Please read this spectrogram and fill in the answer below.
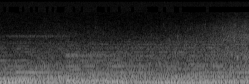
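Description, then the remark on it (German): Water churns and sloshes steadily as a swimmer dives under in a dark lake and pushes along just above the bottom, a dense, continuous rush with no voices. “Als das Wasser tief genug war, tauchte er unter und schob sich dicht über dem Grund in Richtung der beiden Unbekannten.”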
